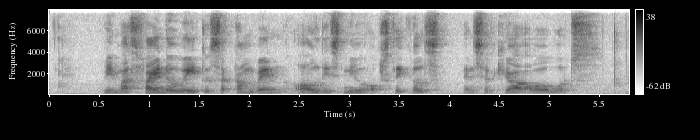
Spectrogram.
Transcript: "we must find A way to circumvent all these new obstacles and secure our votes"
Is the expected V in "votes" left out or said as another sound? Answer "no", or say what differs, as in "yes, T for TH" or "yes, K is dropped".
yes, W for V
